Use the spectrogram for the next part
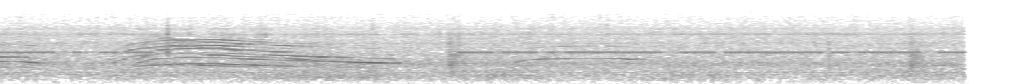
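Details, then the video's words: A fierce cat fight: a loud, descending, harmonic yowl lasts about two seconds, followed by a softer rising-and-falling wail, with a constant high tone and hiss in the background. "fierce fight of cats"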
